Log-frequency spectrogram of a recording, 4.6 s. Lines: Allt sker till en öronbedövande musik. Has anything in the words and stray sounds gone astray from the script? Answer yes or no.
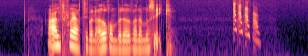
yes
